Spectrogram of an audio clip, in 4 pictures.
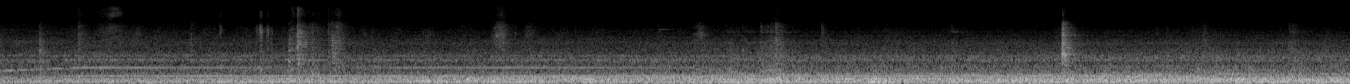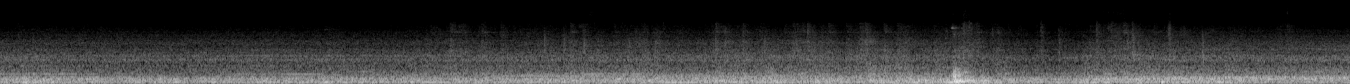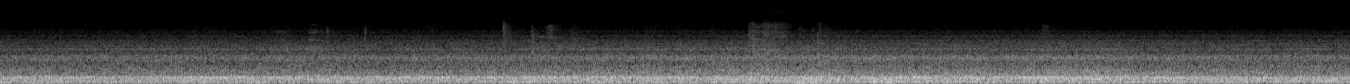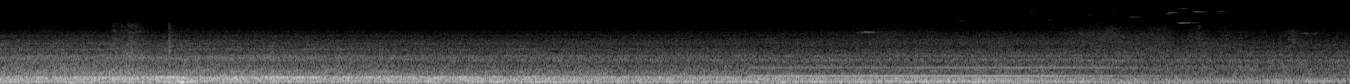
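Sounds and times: hum: 0:00.0 - 0:37.2, 0:42.7 - 0:53.1
tram wheels and motors rumbling: 0:00.0 - 0:54.0.

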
